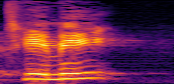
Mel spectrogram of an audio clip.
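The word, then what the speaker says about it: Timmy (τιμή): And the word for honor in Greek is a word that is spelled out literally like the word time, but with two E's at the end. So you could say like Timmy.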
